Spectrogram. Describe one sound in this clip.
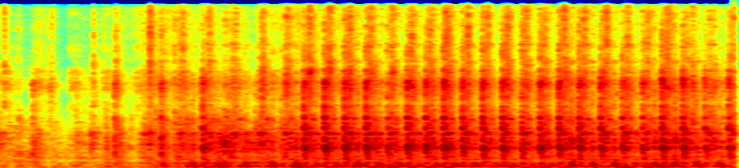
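A sewing machine runs steadily with a fast whirring rattle.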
